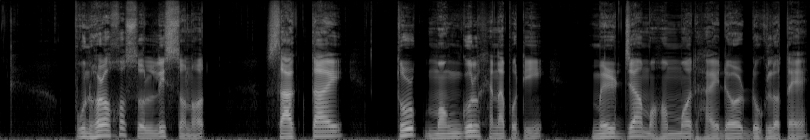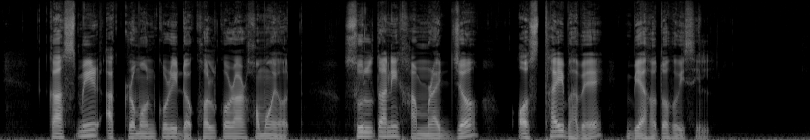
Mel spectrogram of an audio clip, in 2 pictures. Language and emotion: Assamese, neutral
